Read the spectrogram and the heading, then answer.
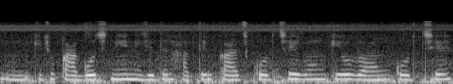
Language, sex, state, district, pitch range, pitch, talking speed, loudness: Bengali, female, West Bengal, Malda, 215-235 Hz, 220 Hz, 160 wpm, -16 LUFS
